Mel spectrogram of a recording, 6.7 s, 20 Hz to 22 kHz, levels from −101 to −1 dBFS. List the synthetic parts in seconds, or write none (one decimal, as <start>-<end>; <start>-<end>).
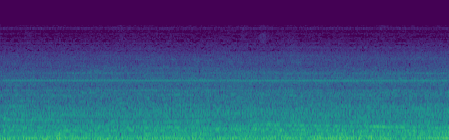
2.7-4.2; 5.0-6.0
